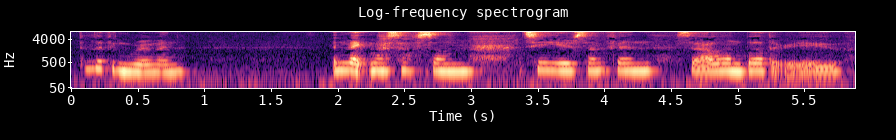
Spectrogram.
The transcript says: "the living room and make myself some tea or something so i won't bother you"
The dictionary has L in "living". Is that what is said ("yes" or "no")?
yes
